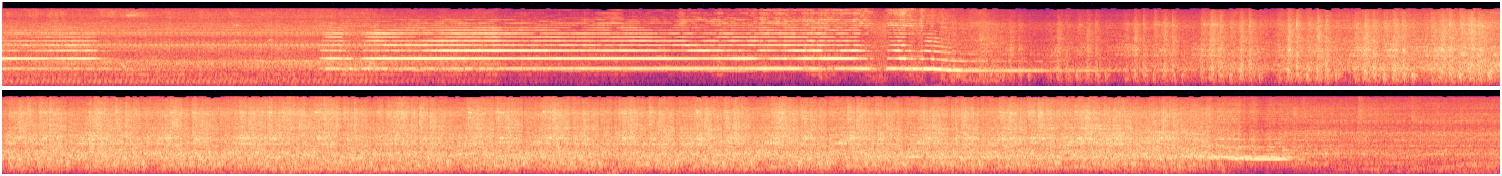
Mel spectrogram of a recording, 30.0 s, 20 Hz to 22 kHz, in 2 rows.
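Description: WAP-7 electric locomotive's horn: a short blast, then a long one of about six seconds whose pitch drops as the locomotive passes. Then the loud rush and rhythmic clickety-clack of coaches passing at speed for nearly twenty seconds, with another horn blast that also falls in pitch near the end, before the noise cuts off.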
